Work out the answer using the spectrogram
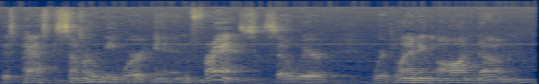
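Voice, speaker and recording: A college music professor speaks in a low, unhurried voice, choosing his words with frequent pauses and ums. He is picked up from some distance in a roomy, echoing space. Faint ambient noise sits behind him. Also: expressive, darkish tone. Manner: measured, pausing often with ums. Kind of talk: interview monologue. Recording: roomy sound from a distant mic.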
